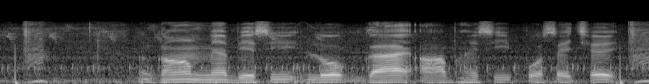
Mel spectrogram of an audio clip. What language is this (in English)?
Maithili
